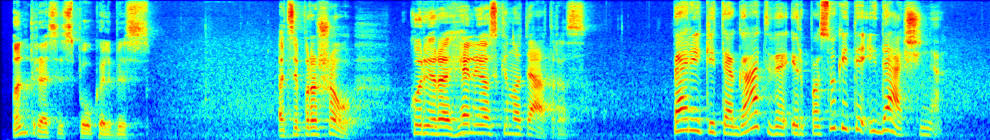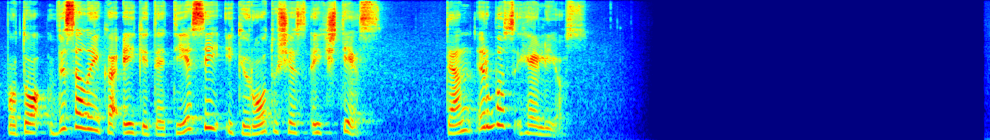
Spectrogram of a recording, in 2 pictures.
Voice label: Dialog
